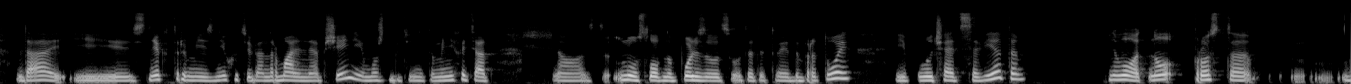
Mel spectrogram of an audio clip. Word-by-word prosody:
да, 190 +2 +1
и 95 - -1
с 170 +1 -13
некоторыми 210 -2 0
из 170 - -2
них 200 +4 -2
у - - -2
тебя 180 -1 -3
нормальное 180 -2 +1
общение, 230 - 0
и, - - -2
может 180 0 -3
быть, 175 0 -6
они 175 -1 -3
там 165 +1 -3
и - - +2
не 190 - +3
хотят, 190 -6 0 0.6
э, 170 -1 -3 0.3
ну, 210 0 +4
условно, 175 -2 +2
пользоваться 175 -3 +3
вот 185 - -4
этой 170 -1 -2
твоей 175 -2 -4
добротой 185 +12 +1 0.4
и 170 -1 -1
получать 180 0 +2
советы. 240 - +1 0.9
Вот, 210 -4 +4
но 215 +3 +3
просто, 210 -3 +1 0.4
м, - - -10 0.4
в - - -3
180 Hz, 150 wpm, -22 LUFS, 170-205 Hz, 0.9 s, ну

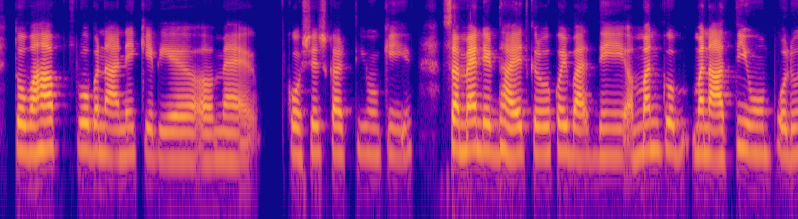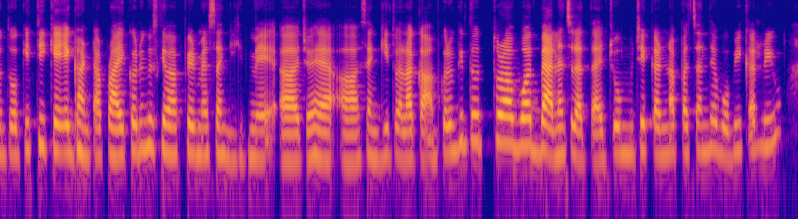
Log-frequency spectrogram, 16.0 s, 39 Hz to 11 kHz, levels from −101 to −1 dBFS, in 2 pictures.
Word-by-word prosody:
तो 225 -1 +3
वहाँ 235 +2 +8
प 240 0 -18
वो 230 0 +3
बनाने 205 -2 -1
के 200 - -3
लिए 185 -1 -3
अ, 180 -1 -2
मैं 180 -1 -3 0.4
कोशिश 215 +1 -2
करती 210 +1 -3
हूँ 205 -1 -11
कि 205 +1 -9 0.4
समय 235 -1 +9
निर्धारित 215 -3 +3
करूँ 210 -1 -2
कोई 225 -2 +1
बात 200 -2 +2
नहीं, 200 0 -2 0.2
मन 230 +1 +4
को 230 -2 +2 0.2
मनाती 195 +3 +5
हूँ 210 -2 -5
बोलूँ 205 0 -5
तो 205 0 -6
कि 235 - -6
ठीक 255 -3 -3
है 225 - +7
1 215 - -1
घंटा 200 -3 -2
पढ़ाई 200 -1 +2
करूँगी 235 +3 -5
उसके 235 -1 -4
बाद 205 -1 0
फिर 215 -2 0
मैं 200 - -5
संगीत 195 -3 -8
में 190 -1 -3
अ, 175 0 +2
जो 185 - -5
है 185 -3 +1
अ, 170 -1 -3
संगीत 200 0 -8
वाला 185 -1 +1
काम - - -2
करूँगी 220 +5 -5
तो 285 +1 -4 0.2
थोड़ा 275 -1 +6
बहुत 260 -1 +1
बैलेंस 205 -2 +4
रहता 180 - -1
है, 175 +1 -4
जो 215 - -4
मुझे 210 +1 -6
करना 205 0 -2
पसंद 220 +2 -7
है 240 - -6
वो 200 -4 -9
भी 225 +4 -11
कर 230 - -6
रही 250 0 -6
हूँ, 325 +7 -14
210 Hz, 235 wpm, -23 LUFS, 195-230 Hz, 0.4 s, समय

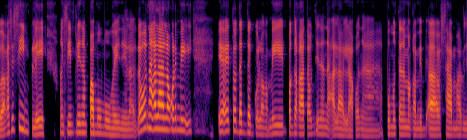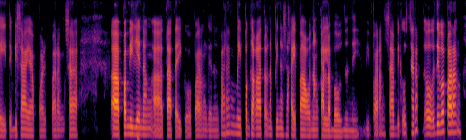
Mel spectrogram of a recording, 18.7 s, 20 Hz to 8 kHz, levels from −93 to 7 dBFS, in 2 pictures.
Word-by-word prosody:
Kasi 185 - -3
simple 175 - +1 0.3
ang 180 - -4
simple 185 +2 -1
ng 185 0 -1
pamumuhay 155 -6 +2
nila, 125 -1 -5
oo 260 +6 +5
naalala 260 -2 +9
ko 240 - +4
rin 245 - -8
may, 220 -3 +1 0.6
eh, 210 +1 +6
ito 225 0 0
dagdag 190 -4 +1
ko 155 -2 -5
lang 145 -1 -5
may 175 +3 +1
pagkakataon 160 -4 +1
din - - -6
na 155 - -3
naalala 140 -1 -1
ko 130 - -7
na 120 -2 -9 0.2
pumunta 155 0 -4
naman 145 -1 -3
kami, 135 -1 -5
ah, 135 0 +4
Samar 135 -1 -2
Leyte 120 0 -7
bisaya 135 -1 -3
part 120 0 -12
parang 125 0 -9
sa, 130 0 -4 0.7
ah, 145 0 +10
pamilya 155 0 +2
ng, 140 0 -5
ah, 65 - -1
tatay 60 -1 -2
ko - - -12
parang 65 - -6
gano'n. 120 0 -16
Parang 175 +7 -11
may 165 -1 -6
pagkakataon 145 -1 -2
na 140 - -20
pinasakay 140 -1 -4
pa 125 -1 +1
ako 125 - -5
ng 125 0 -5
kalabaw 120 -2 -2
no'n, 120 -1 -14
eh, 115 - -16 0.2
parang - - -5
sabi 145 -1 -5
ko, - - -11
"Sarap," 180 -1 -3
oo 160 -1 -1
di 185 - +3
ba, 205 +2 +2
parang 195 +2 +5
145 Hz, 195 wpm, -26 LUFS, 130-180 Hz, 0.7 s, ah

